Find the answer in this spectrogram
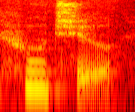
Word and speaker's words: Fuchu: every 90 of f's they would pronounce with an h sound like i lived in fuchu f-u-c-h-u and everybody pronounced it huchu and even mount fuji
